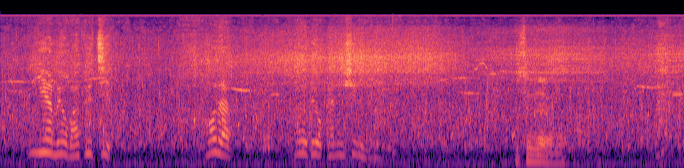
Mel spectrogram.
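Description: A young man speaks quietly and calmly up close.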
